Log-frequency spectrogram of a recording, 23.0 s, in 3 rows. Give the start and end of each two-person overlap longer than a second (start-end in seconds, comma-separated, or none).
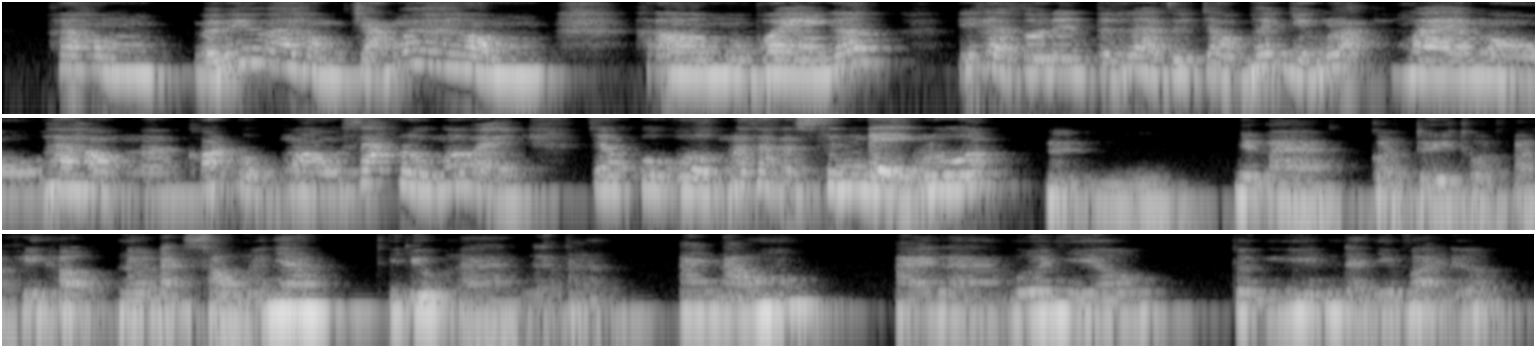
none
